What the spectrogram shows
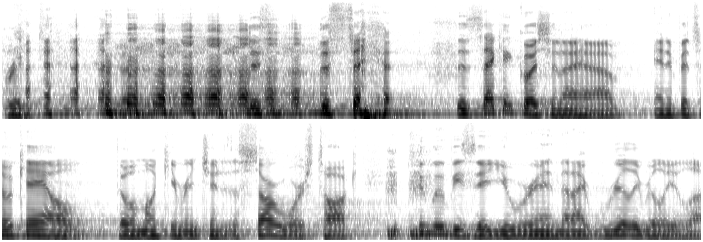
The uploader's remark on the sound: I was given the opportunity to hop on stage. One of the great moments Rule the Galaxy had at ICCC.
